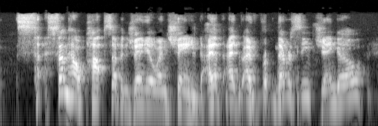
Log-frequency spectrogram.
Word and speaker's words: Django: up in Django Unchained.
